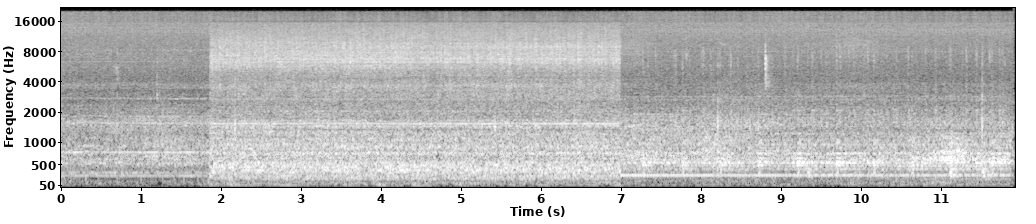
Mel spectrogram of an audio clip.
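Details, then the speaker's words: BougeRV portable propane water heater on one-pound propane bottles, unboxed and tested: after a quick tap a quiet hiss, then the burner kicks in with a steady, even roar that lights at about two seconds and holds smoothly; normal burner ignition and operation. "now we'll do a quick tap and now it's heating you could hear the burner kick"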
